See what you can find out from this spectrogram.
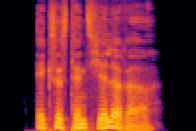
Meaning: inflection of existentiell: 1. strong/mixed nominative masculine singular comparative degree 2. strong genitive/dative feminine singular comparative degree 3. strong genitive plural comparative degree
- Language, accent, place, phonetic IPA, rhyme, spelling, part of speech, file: German, Germany, Berlin, [ɛksɪstɛnˈt͡si̯ɛləʁɐ], -ɛləʁɐ, existentiellerer, adjective, De-existentiellerer.ogg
